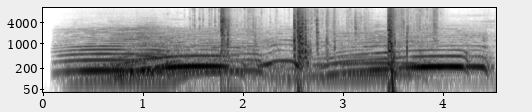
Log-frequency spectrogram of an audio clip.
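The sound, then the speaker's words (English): A hungry cow moos loudly and at length, its low harmonic call rising and falling, punctuated by a few sharp cracking or splintering bangs as it breaks the door of a storage shed with its horns. “One of the hungry cows broke the door of the storage shed with her horns.”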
